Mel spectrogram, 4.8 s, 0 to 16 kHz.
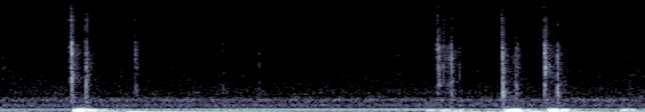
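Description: Quick bursts of computer keyboard typing, entering coordinates during Rhino 3D modelling work, with clusters of crisp key clicks separated by pauses, close and clear with no talking.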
